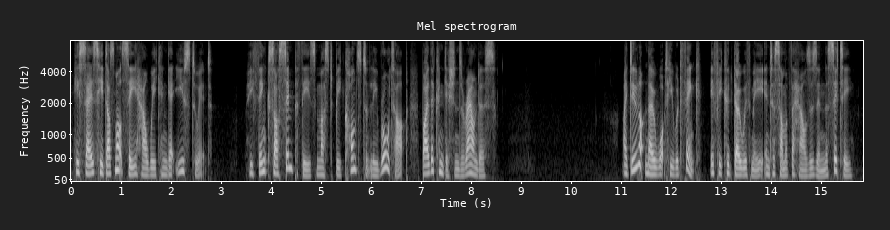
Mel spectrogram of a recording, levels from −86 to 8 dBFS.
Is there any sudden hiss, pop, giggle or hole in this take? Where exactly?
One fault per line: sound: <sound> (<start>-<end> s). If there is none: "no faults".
no faults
